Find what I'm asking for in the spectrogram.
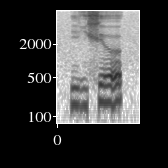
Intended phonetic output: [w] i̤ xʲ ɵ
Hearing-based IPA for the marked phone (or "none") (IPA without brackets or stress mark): j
